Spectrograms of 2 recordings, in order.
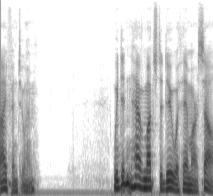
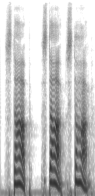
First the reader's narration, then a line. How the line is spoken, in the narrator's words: he cried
